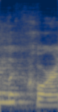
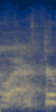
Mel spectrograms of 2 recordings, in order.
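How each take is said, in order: First: "liqueur" said with stress on the second syllable, li-KOR; habitual mispronunciation. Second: "lacquer" said with stress on the first syllable, LACK-er; the intended word "lacquer", demonstrated; correct pronunciation. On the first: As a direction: say "liqueur" as the mistaken word for lacquer. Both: Shown as a demonstration. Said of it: "I always say liqueur instead of lacquer".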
